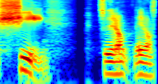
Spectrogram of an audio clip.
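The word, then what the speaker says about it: 四: So for example, in Japan, the number 4 is often avoided because it's pronounced similarly to the word for death. Both are she.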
